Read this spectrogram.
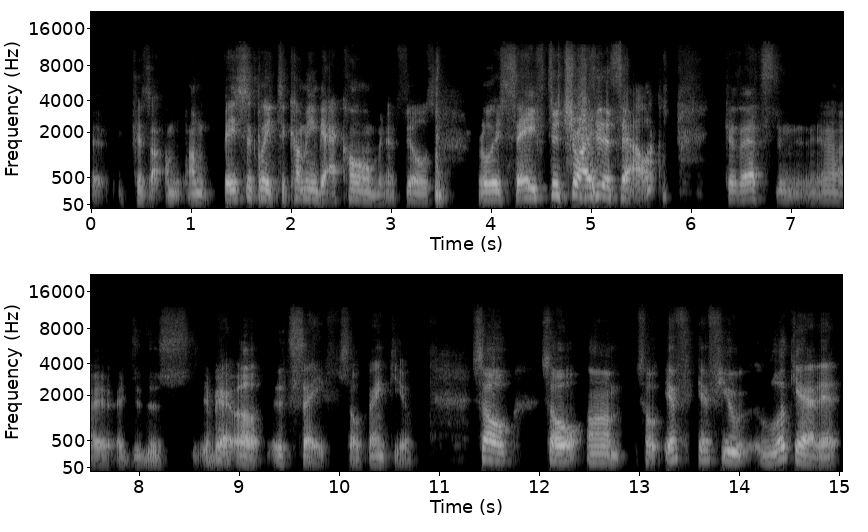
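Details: Adult woman from Sweden who stutters; has learned speech techniques and accepts her stutter; stuttering.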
